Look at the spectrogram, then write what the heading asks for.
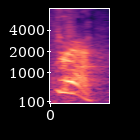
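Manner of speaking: short, loud, high mock yelp; fleeing bear cry. Bear books it out of the ditch, startled yelp. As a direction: imitate a bear yelping as it bolts.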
